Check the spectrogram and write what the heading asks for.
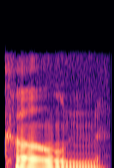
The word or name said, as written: Cohn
